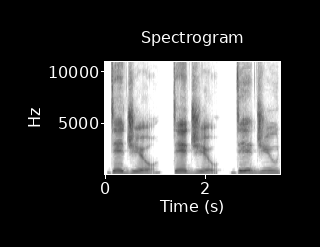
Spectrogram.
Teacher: notice you'll hear a J sound when it's in connected speech and connected spoken English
